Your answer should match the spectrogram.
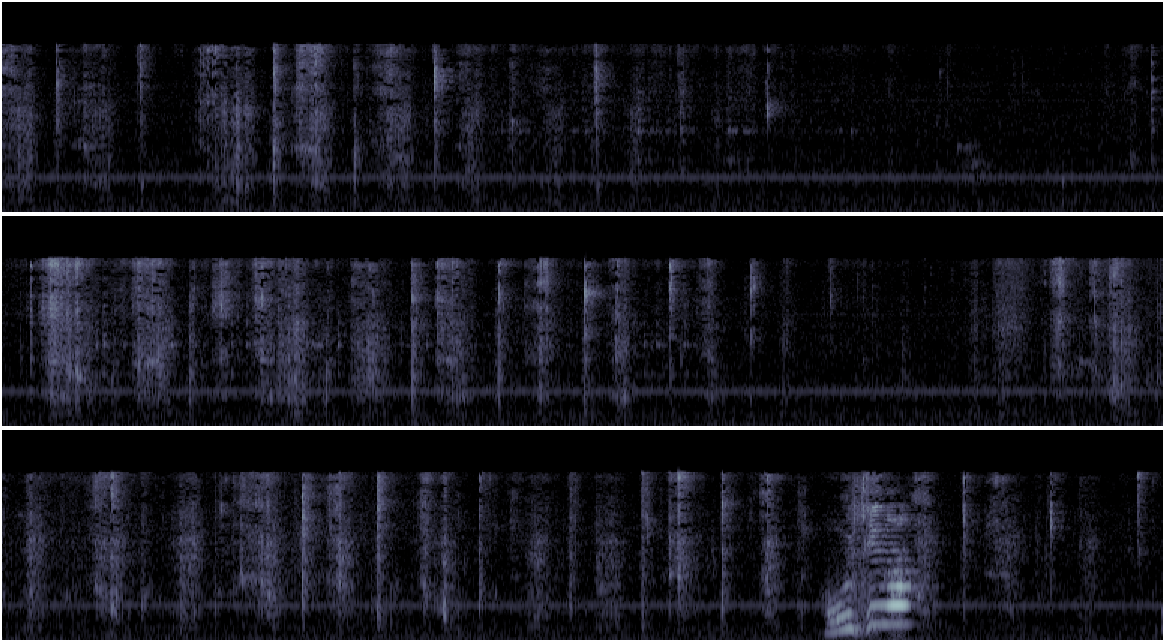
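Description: A person chewing a crisp snack close to the microphone: dry, irregular crunching in runs, pausing twice for a few seconds, over a faint steady hum.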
